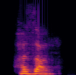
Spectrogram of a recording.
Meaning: thousand
- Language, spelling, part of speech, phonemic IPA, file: Marathi, हजार, numeral, /ɦə.d͡zaɾ/, LL-Q1571 (mar)-हजार.wav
